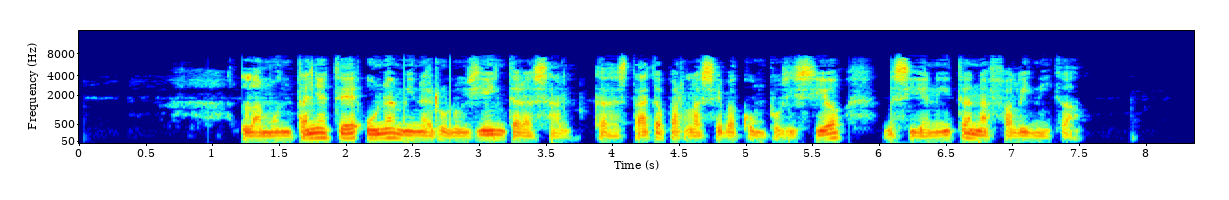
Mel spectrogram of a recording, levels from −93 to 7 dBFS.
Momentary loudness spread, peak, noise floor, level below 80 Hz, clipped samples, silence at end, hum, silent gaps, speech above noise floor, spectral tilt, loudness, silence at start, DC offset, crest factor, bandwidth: 10 LU; -2 dBFS; -60 dBFS; -50 dBFS; under 0.1%; 0.85 s; none; none; 43 dB; -5 dB/octave; -17 LUFS; 1.25 s; under 0.1%; 16 dB; 7.8 kHz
